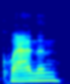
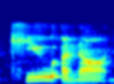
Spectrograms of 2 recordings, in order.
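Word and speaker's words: QAnon: uh fake news machine called Quan I don't know I think that's what it's called oh I I believe it's pronounced Q Anon is how they're usually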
